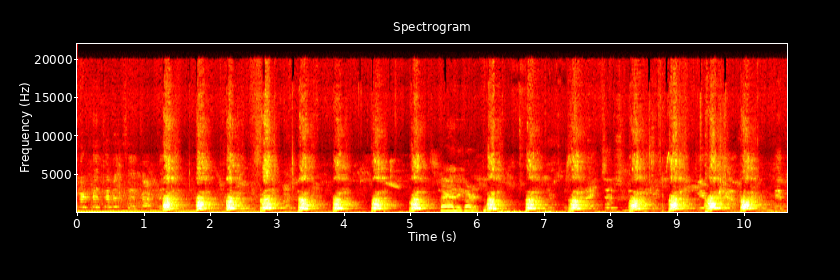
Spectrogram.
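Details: German Shepherd dog barking excitedly over a chicken chips treat: a rapid run of sharp, harmonic barks roughly every half second, with a brief whining, wavering yelp midway; speech from people nearby.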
